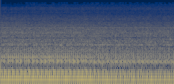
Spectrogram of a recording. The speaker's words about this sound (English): He turns the car over and you hear a rumble of the engine start up in this little space.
